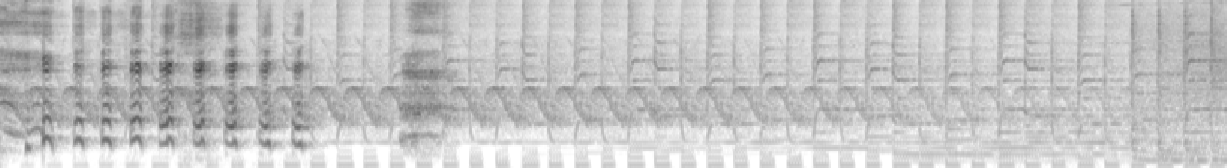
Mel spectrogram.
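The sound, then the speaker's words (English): A loud car alarm blares, cycling from a warbling whoop into a rapid, steady series of electronic beeps, then shifting to a lower tone near the end. “and then she really does go, "Is that a car alarm?"”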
